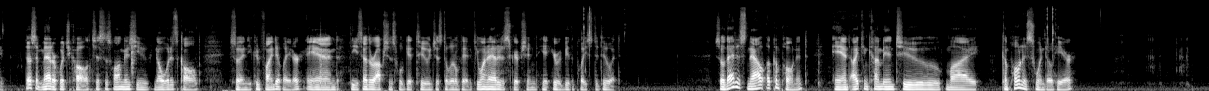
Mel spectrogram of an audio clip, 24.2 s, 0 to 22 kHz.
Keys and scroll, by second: 0.0-1.8 typing.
